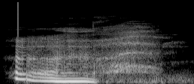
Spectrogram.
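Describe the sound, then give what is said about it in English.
A single loud yawn: a drawn-out voiced moan that slides downward in pitch, then trails off into a softer, breathy exhale. No one speaks. “And when you yawned at the end, as if even you thought it was dull.”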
